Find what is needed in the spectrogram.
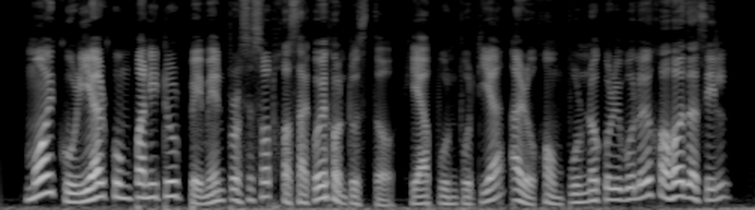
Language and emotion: Assamese, happy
